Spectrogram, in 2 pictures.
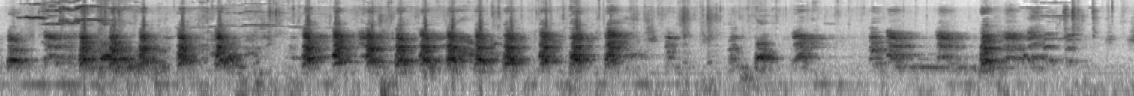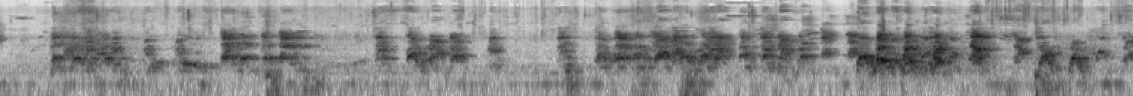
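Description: Dogs barking in shelter kennels: fast runs of barks, several a second, broken by short lulls.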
